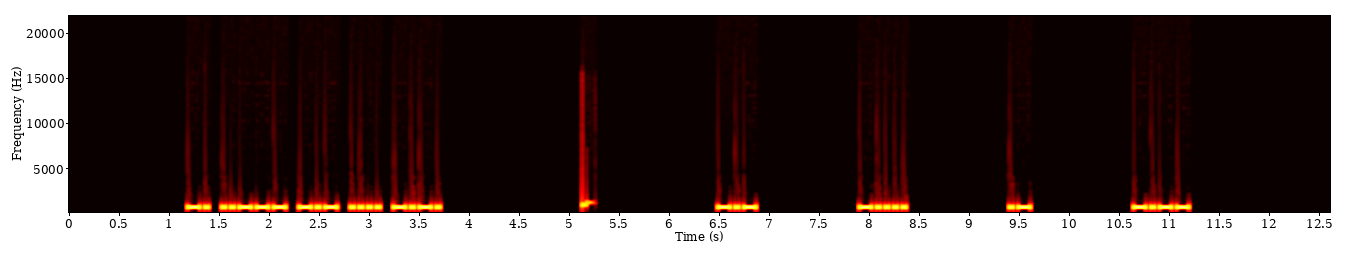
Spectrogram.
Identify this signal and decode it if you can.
Morse code, heard as a keyed tone, about 28 wpm, spaced as for 13 wpm, 700 Hz. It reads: N2KHC K6AY
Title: USA Call Signs - 8x Character Spacing - 28wpm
